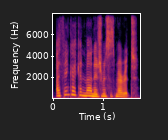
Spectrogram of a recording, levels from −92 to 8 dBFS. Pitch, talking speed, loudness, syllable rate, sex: 245 Hz, 240 wpm, -17 LUFS, 6.4 syllables/s, female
